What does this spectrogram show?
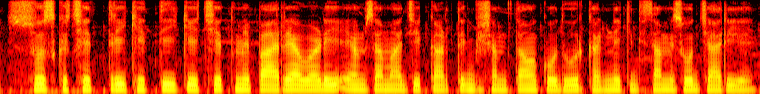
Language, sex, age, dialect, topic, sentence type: Hindi, male, 25-30, Awadhi Bundeli, agriculture, statement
